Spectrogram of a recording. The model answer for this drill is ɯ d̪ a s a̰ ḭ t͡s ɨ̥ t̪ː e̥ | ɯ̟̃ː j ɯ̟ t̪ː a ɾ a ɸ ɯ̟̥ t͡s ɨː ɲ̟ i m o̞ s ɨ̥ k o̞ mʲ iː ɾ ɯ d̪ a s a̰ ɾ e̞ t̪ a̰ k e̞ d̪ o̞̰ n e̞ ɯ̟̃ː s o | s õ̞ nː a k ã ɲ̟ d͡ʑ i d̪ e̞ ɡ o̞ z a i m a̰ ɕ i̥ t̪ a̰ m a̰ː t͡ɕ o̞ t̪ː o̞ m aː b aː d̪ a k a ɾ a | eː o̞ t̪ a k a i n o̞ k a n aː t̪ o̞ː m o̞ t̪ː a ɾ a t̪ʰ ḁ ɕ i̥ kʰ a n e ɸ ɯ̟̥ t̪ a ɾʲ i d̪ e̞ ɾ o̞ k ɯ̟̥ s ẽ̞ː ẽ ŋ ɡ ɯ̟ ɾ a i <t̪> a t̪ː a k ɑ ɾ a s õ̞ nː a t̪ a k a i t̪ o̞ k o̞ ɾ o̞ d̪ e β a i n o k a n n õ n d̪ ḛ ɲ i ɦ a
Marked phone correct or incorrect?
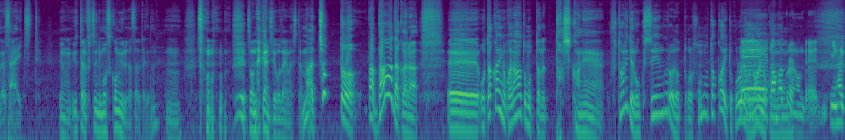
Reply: incorrect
